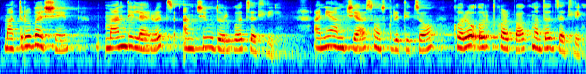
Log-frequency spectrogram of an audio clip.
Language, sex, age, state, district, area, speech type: Goan Konkani, female, 18-30, Goa, Canacona, rural, spontaneous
